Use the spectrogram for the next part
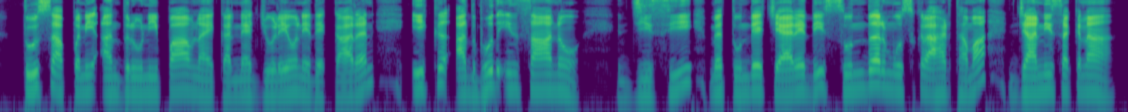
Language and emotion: Dogri, happy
